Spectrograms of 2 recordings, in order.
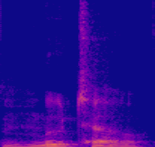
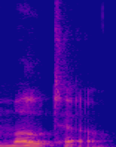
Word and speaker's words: Muto: Kirby said it's Muto, not Moto.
